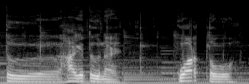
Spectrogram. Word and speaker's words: cuarto: Tương tự như thế thì chúng ta có từ cuarto.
